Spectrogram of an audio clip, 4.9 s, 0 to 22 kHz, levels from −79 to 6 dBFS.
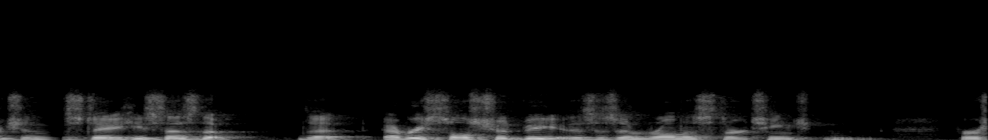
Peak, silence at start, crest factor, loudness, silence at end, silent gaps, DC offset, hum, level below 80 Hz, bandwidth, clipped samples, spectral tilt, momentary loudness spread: -10 dBFS; 0 s; 16 dB; -27 LUFS; 0 s; none; under 0.1%; none; -70 dBFS; 7.8 kHz; under 0.1%; -7 dB/octave; 11 LU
